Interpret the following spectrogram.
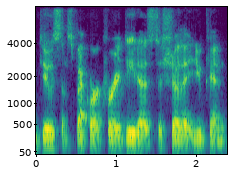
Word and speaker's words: Adidas: Adidas? You know how to say it better than me. I always say Adidas over here, and I know that is the incorrect way to say it.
